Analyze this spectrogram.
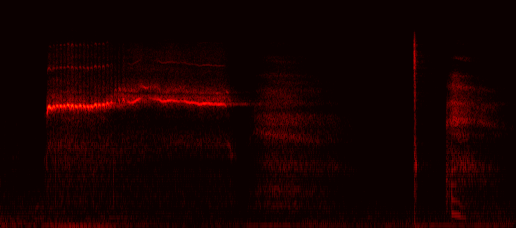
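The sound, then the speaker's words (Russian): A toy whistle gives one long, shrill, steady blast, followed by a couple of shorter, breathier toots and a sharp click, with no one talking. “А главное, он боялся признаться маме, что променял карасика на свисток.”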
